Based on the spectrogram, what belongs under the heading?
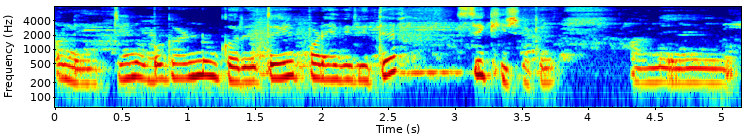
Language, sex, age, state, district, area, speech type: Gujarati, female, 18-30, Gujarat, Rajkot, urban, spontaneous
